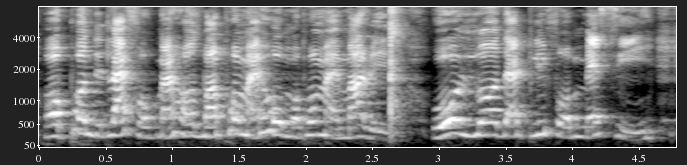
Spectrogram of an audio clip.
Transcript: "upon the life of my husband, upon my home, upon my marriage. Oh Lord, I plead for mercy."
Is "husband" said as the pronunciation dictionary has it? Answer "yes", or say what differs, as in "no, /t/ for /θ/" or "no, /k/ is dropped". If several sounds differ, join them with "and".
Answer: no, /s/ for /z/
